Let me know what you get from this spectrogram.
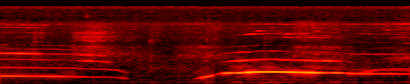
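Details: Gray wolves (Canis lupus) at a zoo in Lincoln howl in long, smooth tones, one sliding downward, then another rising and holding steady.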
